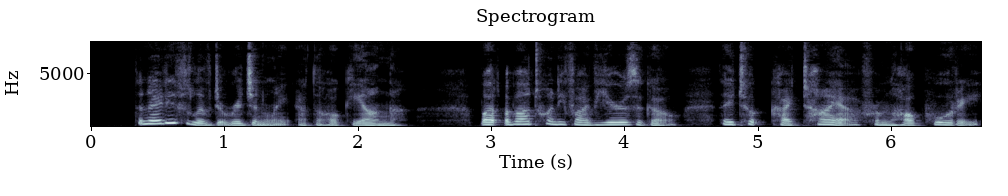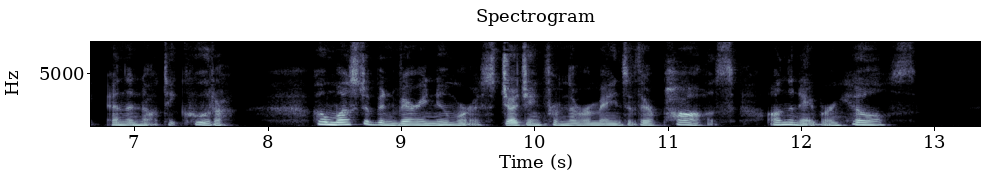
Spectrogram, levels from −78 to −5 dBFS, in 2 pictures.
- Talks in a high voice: No, medium, 180 Hz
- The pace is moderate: Yes, average, 180 wpm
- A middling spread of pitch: No, wide, 6.1 semitones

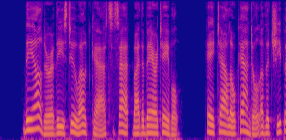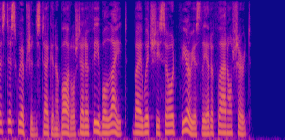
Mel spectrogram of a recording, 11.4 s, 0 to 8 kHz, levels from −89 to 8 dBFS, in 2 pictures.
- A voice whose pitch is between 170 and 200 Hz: No, medium, 150 Hz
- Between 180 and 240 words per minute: Yes, average, 185 wpm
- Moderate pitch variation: Yes, average, 3.7 semitones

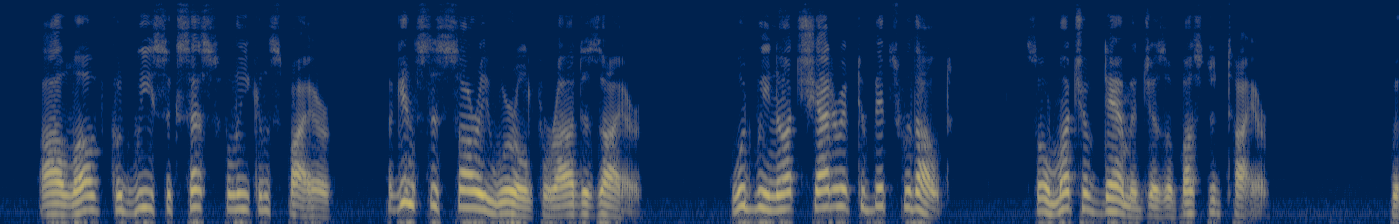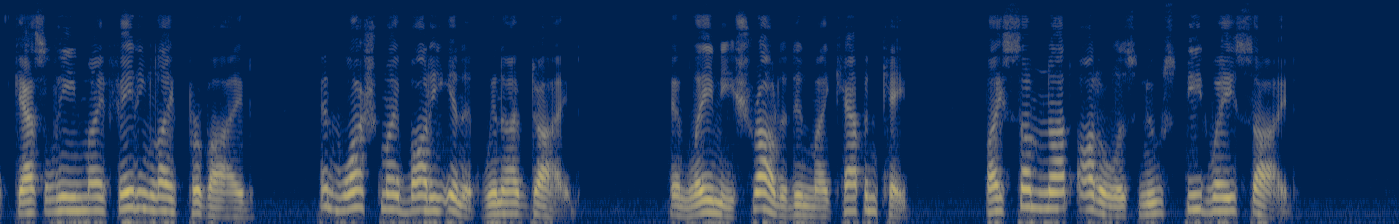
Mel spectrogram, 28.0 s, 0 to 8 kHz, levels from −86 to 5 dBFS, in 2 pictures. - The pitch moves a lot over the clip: Yes, wide, 6.8 semitones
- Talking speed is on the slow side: Yes, slow, 130 wpm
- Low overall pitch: No, medium, 185 Hz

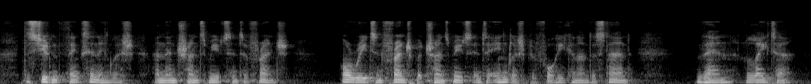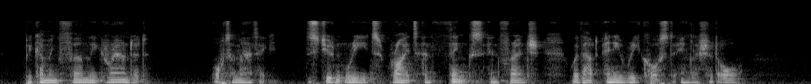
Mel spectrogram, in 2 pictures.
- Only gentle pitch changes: Yes, narrow, 1.9 semitones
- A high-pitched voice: No, very low, 95 Hz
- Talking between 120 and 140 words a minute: No, average, 160 wpm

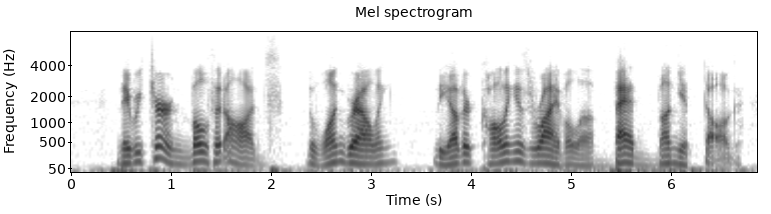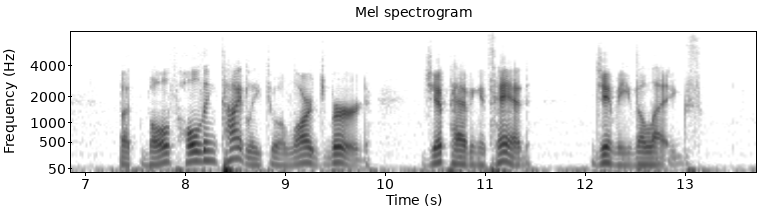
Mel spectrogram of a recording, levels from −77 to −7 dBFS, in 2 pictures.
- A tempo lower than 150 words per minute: Yes, average, 140 wpm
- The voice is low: Yes, low, 120 Hz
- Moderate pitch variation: Yes, average, 4.6 semitones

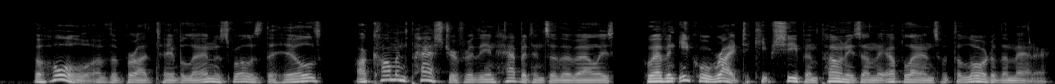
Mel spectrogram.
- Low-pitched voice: Yes, low, 110 Hz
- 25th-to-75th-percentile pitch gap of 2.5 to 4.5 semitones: No, average, 5.3 semitones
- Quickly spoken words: Yes, fast, 220 wpm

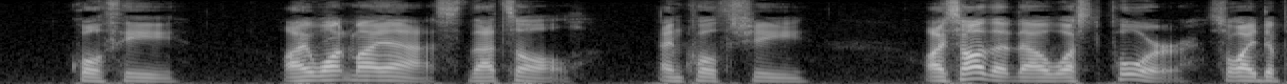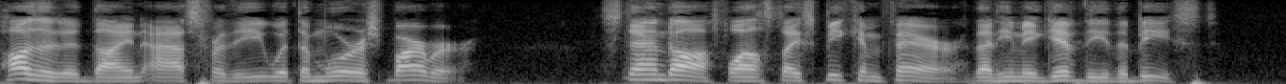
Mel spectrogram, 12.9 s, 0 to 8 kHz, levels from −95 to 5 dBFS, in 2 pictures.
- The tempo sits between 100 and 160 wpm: No, average, 195 wpm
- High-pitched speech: No, low, 135 Hz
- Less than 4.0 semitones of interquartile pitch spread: Yes, average, 2.9 semitones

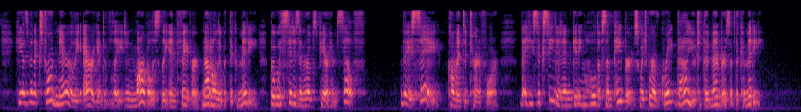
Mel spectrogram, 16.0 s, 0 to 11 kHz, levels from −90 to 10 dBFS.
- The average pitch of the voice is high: Yes, very high, 285 Hz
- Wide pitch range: No, average, 4.9 semitones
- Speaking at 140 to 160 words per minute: No, average, 170 wpm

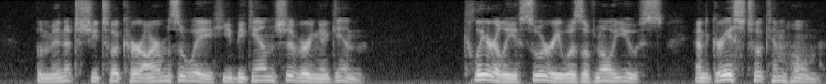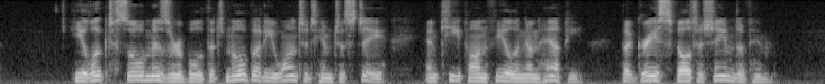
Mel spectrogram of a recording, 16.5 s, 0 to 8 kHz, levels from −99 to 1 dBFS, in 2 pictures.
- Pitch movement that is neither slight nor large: Yes, average, 4.0 semitones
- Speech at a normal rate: Yes, average, 155 wpm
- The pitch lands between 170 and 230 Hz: No, low, 125 Hz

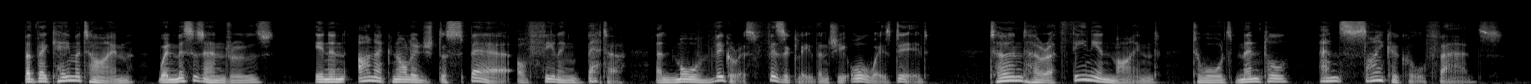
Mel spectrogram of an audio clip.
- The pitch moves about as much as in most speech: No, wide, 6.7 semitones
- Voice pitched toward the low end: Yes, low, 110 Hz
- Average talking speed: No, slow, 125 wpm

